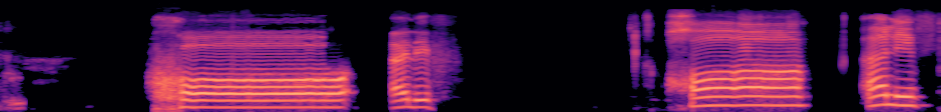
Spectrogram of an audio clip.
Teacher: خا یہ بھی حروف مستعالیہ میں سے ہے. اس کو بھی پر یعنی موٹا پڑھیں گے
